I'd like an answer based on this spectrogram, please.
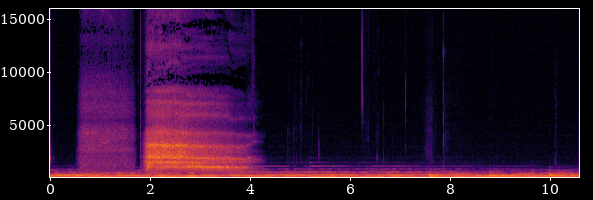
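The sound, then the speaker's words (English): Deep, slow breathing in and out for relaxation: a softer inhale followed by a longer, louder breathy exhale, set over a low, steady tonal background. “just breathing nice and deep into your belly and chest, and then all the way out”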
